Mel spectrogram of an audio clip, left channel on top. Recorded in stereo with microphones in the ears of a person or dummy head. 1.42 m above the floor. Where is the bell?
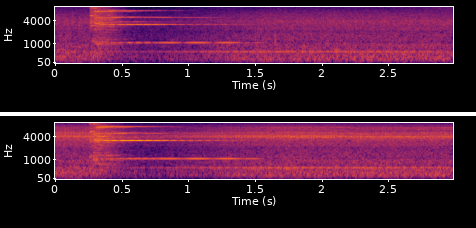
40° right (ahead or behind), 1.0 m.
